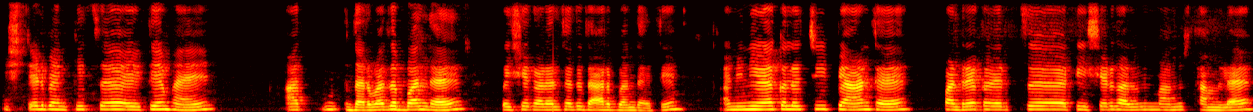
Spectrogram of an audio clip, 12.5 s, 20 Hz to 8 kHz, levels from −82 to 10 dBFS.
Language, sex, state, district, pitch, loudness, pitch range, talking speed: Marathi, female, Goa, North and South Goa, 225 Hz, -16 LUFS, 215-240 Hz, 125 wpm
